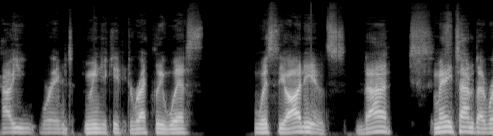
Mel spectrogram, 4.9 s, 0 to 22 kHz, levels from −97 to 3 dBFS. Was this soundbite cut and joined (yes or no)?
no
